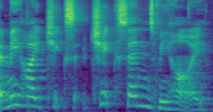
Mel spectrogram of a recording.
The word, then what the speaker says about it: Csikszentmihalyi: Uh, Mihaly Csikszentmihalyi.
